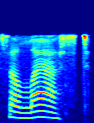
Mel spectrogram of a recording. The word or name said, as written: celeste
